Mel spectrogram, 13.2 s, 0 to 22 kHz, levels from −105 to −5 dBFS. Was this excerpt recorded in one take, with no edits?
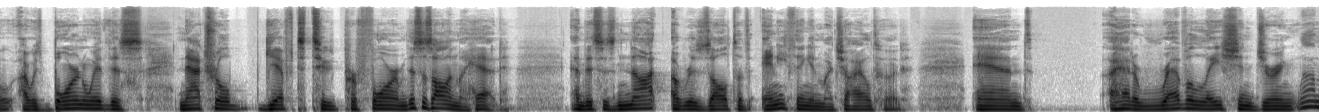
yes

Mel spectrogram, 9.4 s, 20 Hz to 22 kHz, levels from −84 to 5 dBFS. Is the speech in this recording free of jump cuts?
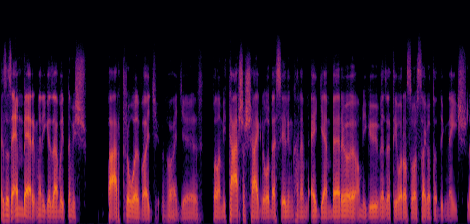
yes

